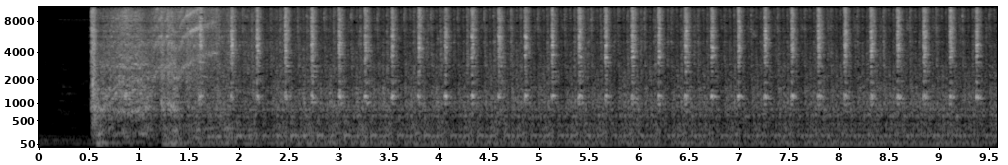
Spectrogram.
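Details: Hyundai 6D16 diesel in a boat, restarted, blows lots of air. It catches and idles with a sharp puffing tick, nearly four a second: compression escaping past a leaking head gasket.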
